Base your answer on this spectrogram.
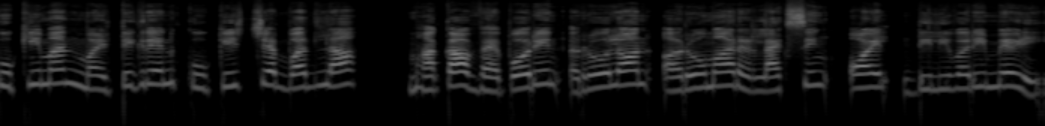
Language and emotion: Goan Konkani, neutral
